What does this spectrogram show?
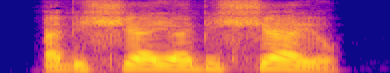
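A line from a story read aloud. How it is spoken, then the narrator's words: Grumbling. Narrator (Russian): проворчал Лестрейд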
